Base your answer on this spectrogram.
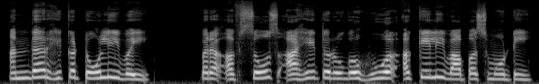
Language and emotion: Sindhi, sad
